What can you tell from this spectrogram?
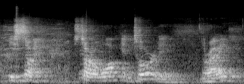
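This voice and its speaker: A man from Ohio doing a stand-up comedy set, telling stories with punchlines in an animated way. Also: sits high, normal speed, roomy sound, far from the mic, low-quality recording. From Ohio, United States. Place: comedy club stage.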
